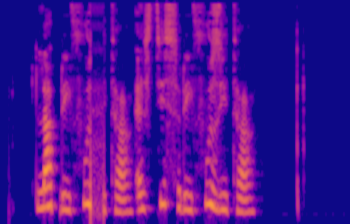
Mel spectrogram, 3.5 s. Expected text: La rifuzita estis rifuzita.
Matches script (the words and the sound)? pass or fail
fail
